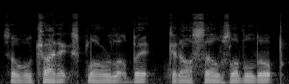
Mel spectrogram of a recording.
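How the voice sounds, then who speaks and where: British male streamer, low-ish voice, congested, nasal, chatty and friendly with chat. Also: monotone, fast talker. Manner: chatty, greets viewers and thanks them. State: nasal and chesty from allergies. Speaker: game streamer. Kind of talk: live stream gameplay commentary.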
